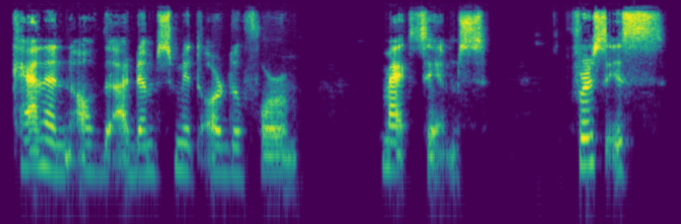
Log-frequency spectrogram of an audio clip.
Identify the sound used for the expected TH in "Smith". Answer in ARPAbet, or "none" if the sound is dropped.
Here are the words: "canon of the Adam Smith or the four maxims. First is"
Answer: T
